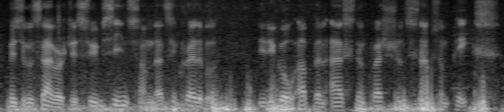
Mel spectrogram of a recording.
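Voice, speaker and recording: A man's voice: lowish voice, brisk, heavy background noise. A man, hosting a livestream and chatting casually as he muses aloud and answers viewer comments. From Sweden. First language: Swedish. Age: 30s. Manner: musing, chatty, answers chat questions aloud. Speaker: livestream host.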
